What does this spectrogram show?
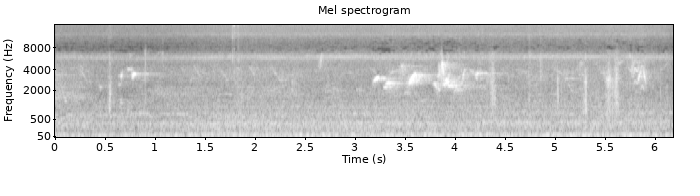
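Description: Scattered short bird chirps over a steady low rumble of outdoor background noise, with a brief flurry of chirps a little after three seconds in.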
